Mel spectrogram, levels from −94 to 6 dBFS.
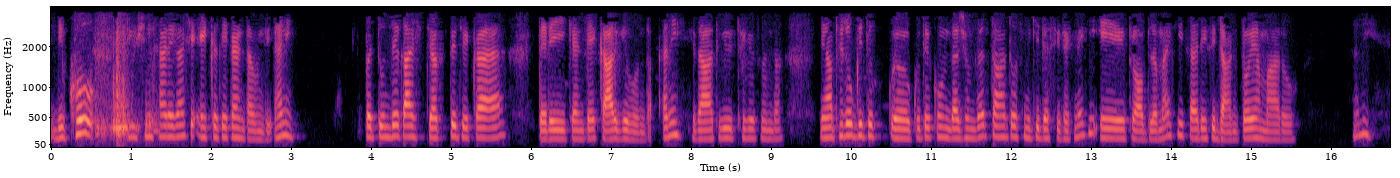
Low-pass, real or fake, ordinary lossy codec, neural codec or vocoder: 3.6 kHz; real; MP3, 24 kbps; none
